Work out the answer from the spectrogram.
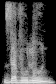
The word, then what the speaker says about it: Zebulun: The accent is on lun, which is the last syllable. So Zebulun, okay?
